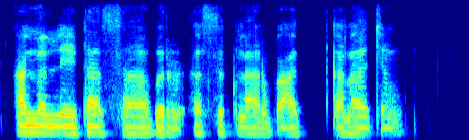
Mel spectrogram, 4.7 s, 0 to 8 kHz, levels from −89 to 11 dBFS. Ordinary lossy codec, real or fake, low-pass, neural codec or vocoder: Opus, 32 kbps; fake; 7.2 kHz; codec, 44.1 kHz, 3.4 kbps, Pupu-Codec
